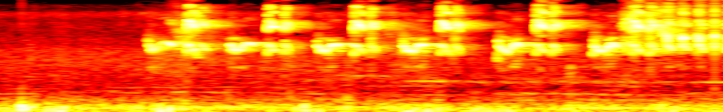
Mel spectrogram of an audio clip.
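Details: Long-tailed shrike whose song borrows kingfisher, kuntilanak and sparrow calls, petir style, long and repeated. A series of about eight paired notes, each a whistle followed by a higher sharp note, roughly twice a second.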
